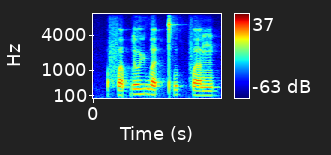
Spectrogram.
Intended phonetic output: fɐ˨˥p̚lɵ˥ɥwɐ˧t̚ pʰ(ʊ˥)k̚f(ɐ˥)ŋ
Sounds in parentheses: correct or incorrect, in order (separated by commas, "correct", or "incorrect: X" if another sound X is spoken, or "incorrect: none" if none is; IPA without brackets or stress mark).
incorrect: ʊ˧, incorrect: ɐ˧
